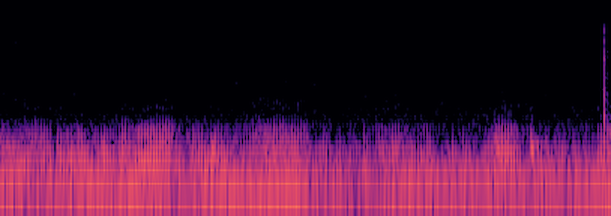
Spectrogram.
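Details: Relaxed tabby cat stretched between a cat tree and a window sill, purring and kneading with its paws; a loud, continuous low rumbling purr swells and eases in rhythmic waves, with a brief click near the end.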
